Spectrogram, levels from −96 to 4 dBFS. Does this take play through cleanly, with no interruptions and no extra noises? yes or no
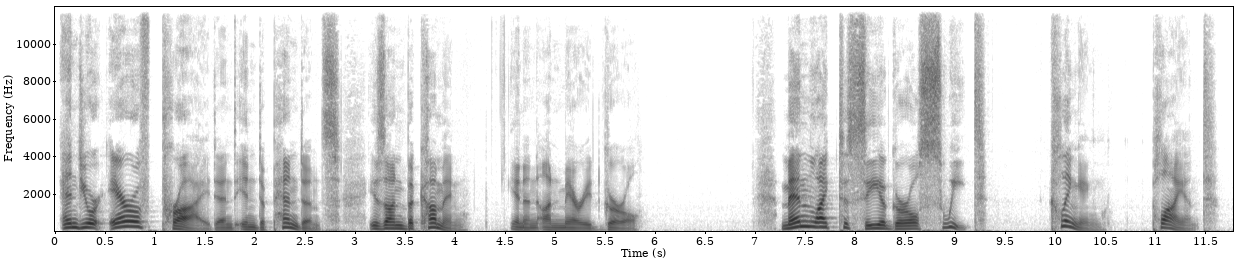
yes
